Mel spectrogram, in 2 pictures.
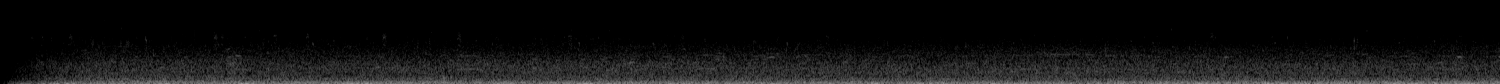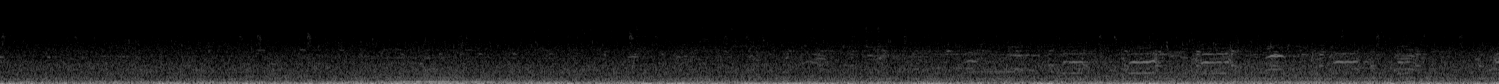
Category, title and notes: Soundscapes > Nature
morning geese - black river - 01.18.26
Canada geese fly overhead near the black river in the morning. Littlerock, Washington Recorded with Zoom H6 XY mic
